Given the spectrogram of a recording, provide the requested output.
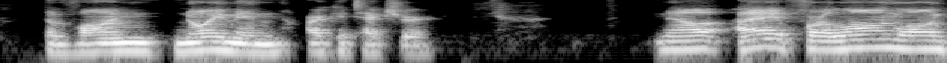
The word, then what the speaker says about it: von Neumann: Now, for a long time, I thought this was von Neumann, and I think it's just because I read it all the time and I never heard it out loud. But I recently learned from Sean that it's pronounced von Neumann.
